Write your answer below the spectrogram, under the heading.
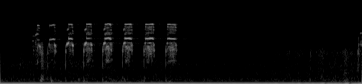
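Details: Nest-camera recording of an osprey at Loch Garten, morning of 19 April, reacting to multiple intrusions: a rapid run of about eight loud, harsh chirps, evenly spaced, over faint background rustle.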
